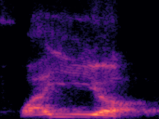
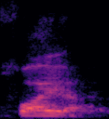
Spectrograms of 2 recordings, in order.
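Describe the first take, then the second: First: The vowel is a three-part glide ending in extra vowel. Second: The vowel is a two-part glide without extra vowel. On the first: The speaker calls it right. "the correct pronunciation of this word is pronounced with uh, uh, triphthong" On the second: The speaker calls it wrong. "We almost uh, pronounce this word fire"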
